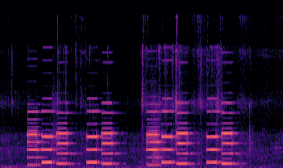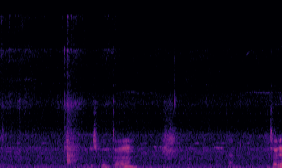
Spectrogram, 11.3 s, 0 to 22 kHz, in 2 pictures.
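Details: Hamilton C-3 ventilator in a training demonstration: a melodic electronic alarm repeats in four rapid tone bursts, then stops, with quiet talk after; a ventilator alarm.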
